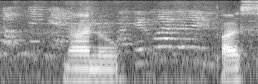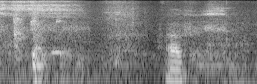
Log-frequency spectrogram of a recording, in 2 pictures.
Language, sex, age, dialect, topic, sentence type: Kannada, male, 18-24, Northeastern, banking, statement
